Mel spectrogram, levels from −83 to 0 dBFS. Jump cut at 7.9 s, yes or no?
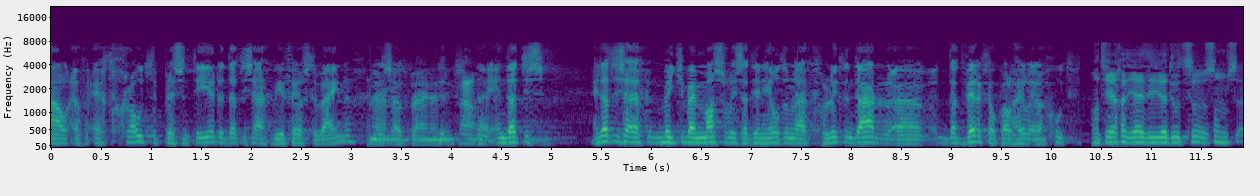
no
